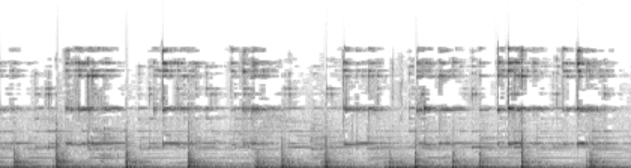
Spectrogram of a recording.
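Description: Ringing ritual metal percussion, gong- and bell-like, struck about three times a second in an uneven rhythm, each stroke ringing on under the next with a steady low hum beneath.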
